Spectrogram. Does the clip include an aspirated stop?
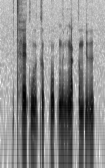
yes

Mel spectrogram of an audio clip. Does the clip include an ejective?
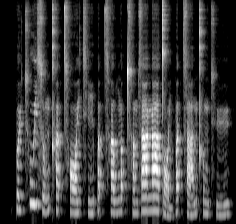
no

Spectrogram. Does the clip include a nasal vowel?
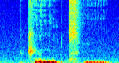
yes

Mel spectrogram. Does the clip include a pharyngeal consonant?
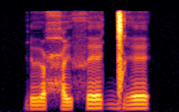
yes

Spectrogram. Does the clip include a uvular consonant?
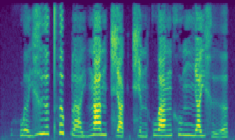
no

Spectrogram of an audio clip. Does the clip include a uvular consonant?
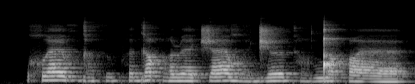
yes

